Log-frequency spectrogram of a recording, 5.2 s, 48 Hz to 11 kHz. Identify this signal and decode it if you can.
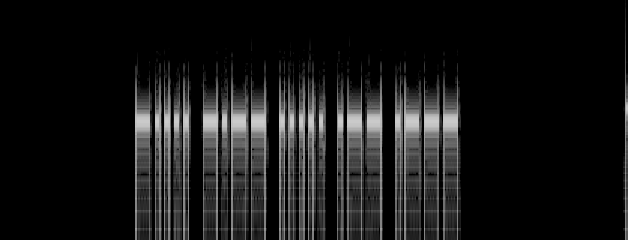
Morse code, heard as a keyed tone, about 30 wpm, 700 Hz. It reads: 6Y5WJ
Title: Call Signs - 30wpm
